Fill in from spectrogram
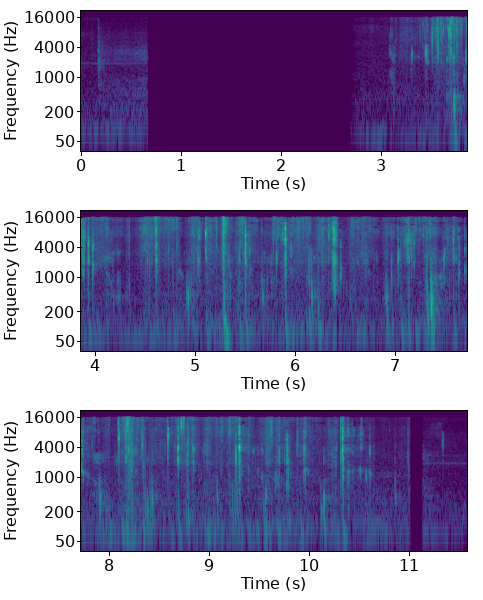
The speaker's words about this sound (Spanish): Y Dios la oyó, porque su hermana empezó a comer las hojas.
